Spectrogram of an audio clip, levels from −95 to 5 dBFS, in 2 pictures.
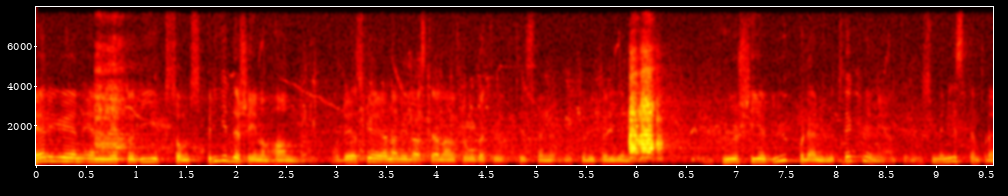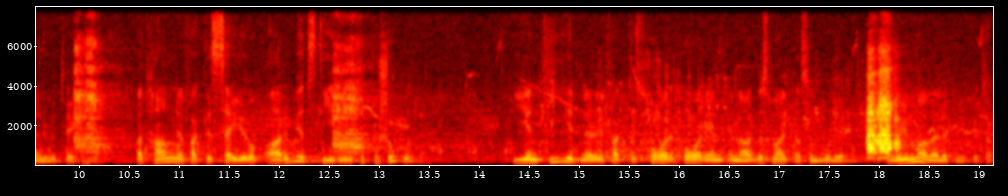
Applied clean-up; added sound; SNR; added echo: none; Fowl; -2 dB; none.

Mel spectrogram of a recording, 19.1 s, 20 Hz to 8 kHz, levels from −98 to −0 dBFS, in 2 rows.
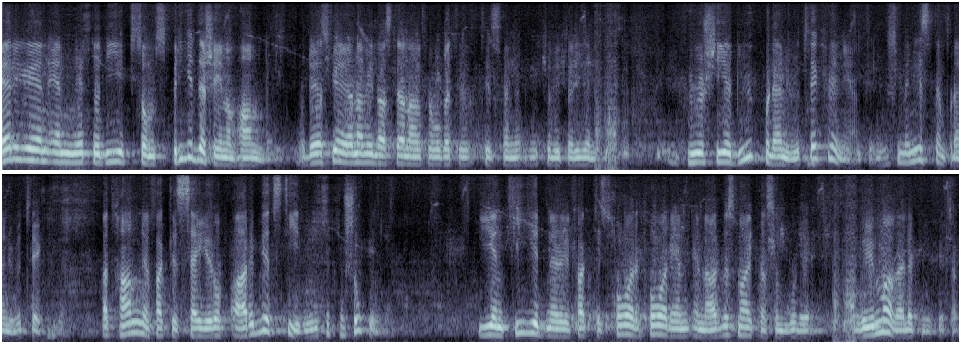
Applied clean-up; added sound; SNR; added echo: neural separator model SepFormer DNS4.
